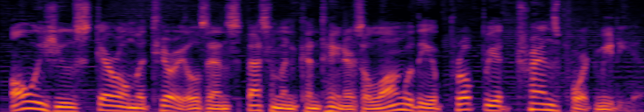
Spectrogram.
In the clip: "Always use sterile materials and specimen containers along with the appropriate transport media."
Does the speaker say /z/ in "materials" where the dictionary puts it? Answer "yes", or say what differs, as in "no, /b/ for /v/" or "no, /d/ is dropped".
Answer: yes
